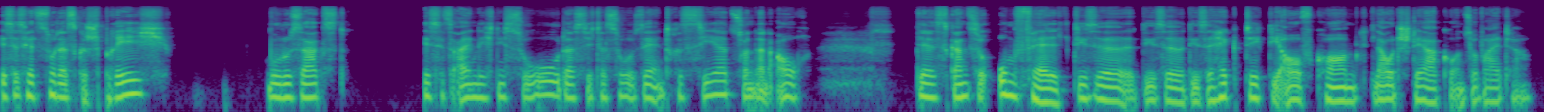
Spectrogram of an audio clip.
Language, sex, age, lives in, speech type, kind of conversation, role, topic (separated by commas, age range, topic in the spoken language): German, female, 55-59, Germany, conversation, advice, advisor, Warum fühle ich mich auf Partys und anderen sozialen Veranstaltungen oft unwohl und überfordert?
